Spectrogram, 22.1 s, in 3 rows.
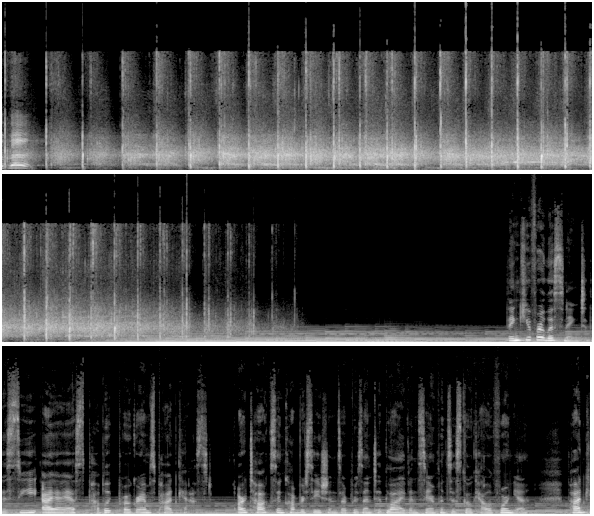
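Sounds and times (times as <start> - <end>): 
crowd clapping in unison accelerating into applause: 0.0 - 11.2
sustained musical tones: 8.2 - 22.1
speech: 13.7 - 22.1.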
